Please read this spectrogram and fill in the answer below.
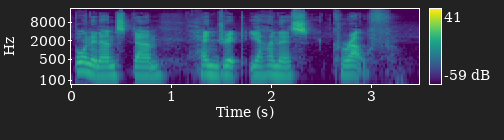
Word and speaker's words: Cruyff: in Amsterdam Hendrick Johannes kuralf I didn't know it's supposed to be pronounced krough I'm not going to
